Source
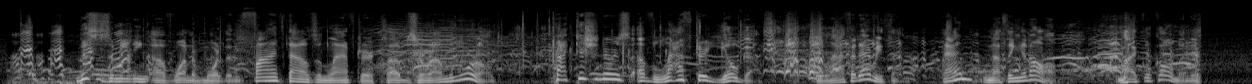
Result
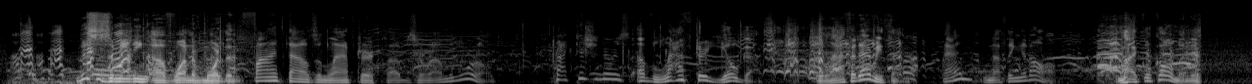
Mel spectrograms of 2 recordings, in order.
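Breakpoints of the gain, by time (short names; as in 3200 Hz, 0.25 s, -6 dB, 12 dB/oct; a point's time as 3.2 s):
-4 dB
from 0.87 s +5 dB
from 2.35 s -7 dB
from 3.79 s -16.5 dB
from 6.35 s -9 dB
from 8.19 s -2 dB
from 9.17 s -14 dB
from 10.97 s -2 dB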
